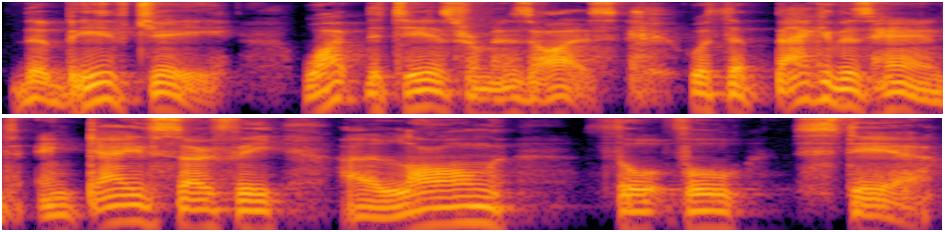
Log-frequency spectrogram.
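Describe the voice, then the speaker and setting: Casting: storybook narrator, very deep husky voice, measured scripted delivery for children's fiction. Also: expressive, darkish tone. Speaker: audiobook narrator.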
